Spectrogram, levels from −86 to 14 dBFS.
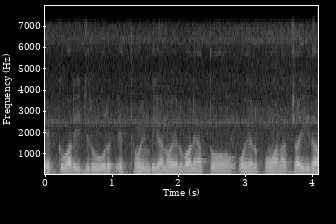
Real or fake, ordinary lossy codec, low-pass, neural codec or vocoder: real; none; 7.2 kHz; none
